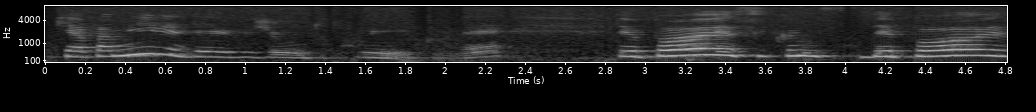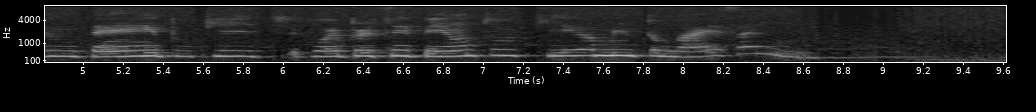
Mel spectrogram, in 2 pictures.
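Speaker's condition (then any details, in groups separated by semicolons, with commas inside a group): Down syndrome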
